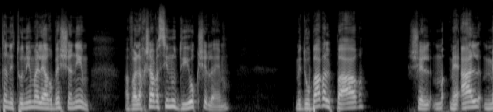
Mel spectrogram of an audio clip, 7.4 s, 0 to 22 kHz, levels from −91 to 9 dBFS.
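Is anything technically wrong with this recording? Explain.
No, nothing in this speech recording stood out as a technical problem on listening.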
